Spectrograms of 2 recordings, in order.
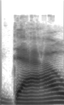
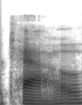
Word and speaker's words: Tao: Well, it can be Tao or Tao, like people Tao, pronounce Tao. it either way.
